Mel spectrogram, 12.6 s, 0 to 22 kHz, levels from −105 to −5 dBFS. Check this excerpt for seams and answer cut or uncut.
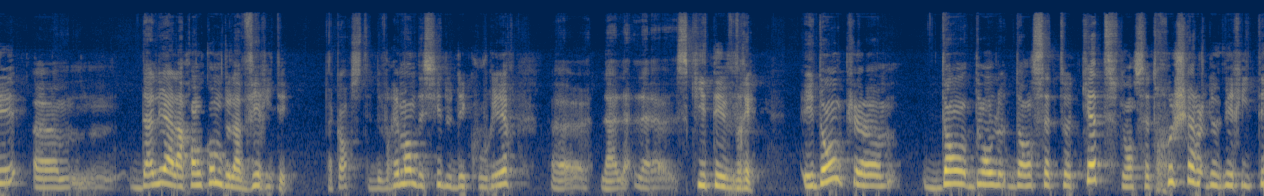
cut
